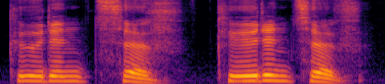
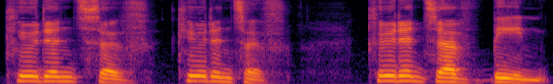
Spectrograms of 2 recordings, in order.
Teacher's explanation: he connects the final T at the end of couldn't with a schwa in have. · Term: catenation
